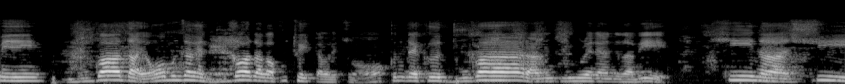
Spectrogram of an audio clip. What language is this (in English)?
Korean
